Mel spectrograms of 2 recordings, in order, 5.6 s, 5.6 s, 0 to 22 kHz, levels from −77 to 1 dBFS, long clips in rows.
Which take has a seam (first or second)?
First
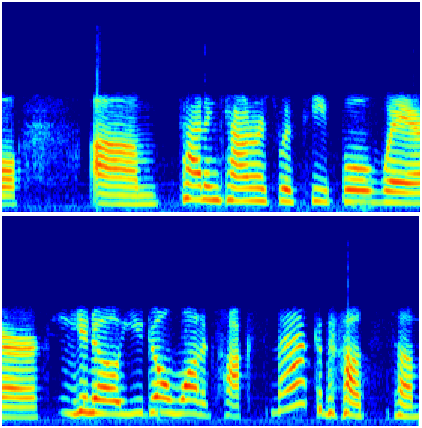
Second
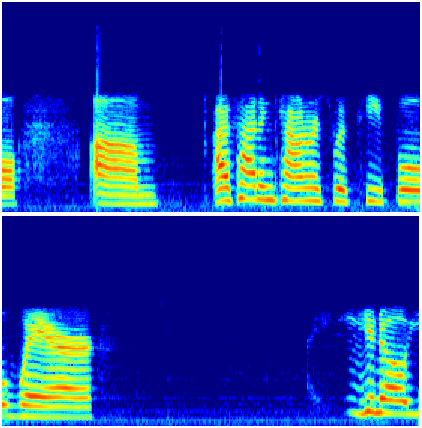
first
